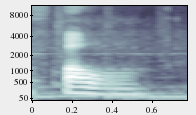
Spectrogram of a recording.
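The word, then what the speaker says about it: Pong: and we live in a a subdist called Fong. It's spelled P O N G, but it's actually a BP P. So foam, I wish foam had planned that out and put shade around the fitness equipment.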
